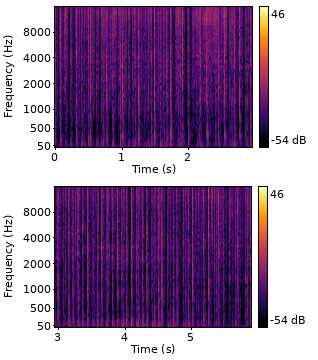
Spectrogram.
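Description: Fingertips and nails scratch and rub the brown inner bottom of an open, empty white paperboard box. The result is a rapid, steady stream of short, dry scrapes and taps, with a low, hollow body under brief, bright, crackly edges that stop with no ring.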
